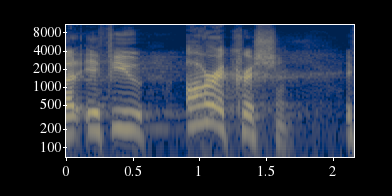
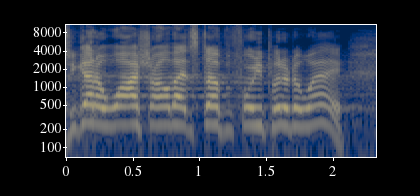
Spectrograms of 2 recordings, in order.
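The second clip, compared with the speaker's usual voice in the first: mock called-out yell, held back; 3 semitones higher than usual. Telling how a guy across the parking lot yelled at them, retelling a stranger's yell. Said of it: "he's just yelling at us".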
